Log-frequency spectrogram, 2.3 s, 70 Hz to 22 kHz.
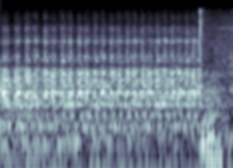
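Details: Mercury Force 120 outboard dead 12 years, fresh gas and oil, in neutral, compression about 121 on cylinder one: quick even pulsing as it catches and runs cleanly a couple of seconds; starts and runs normally.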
